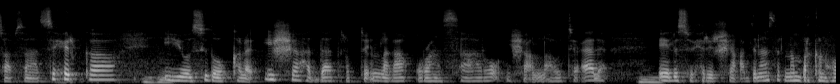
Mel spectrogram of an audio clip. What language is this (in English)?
Arabic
